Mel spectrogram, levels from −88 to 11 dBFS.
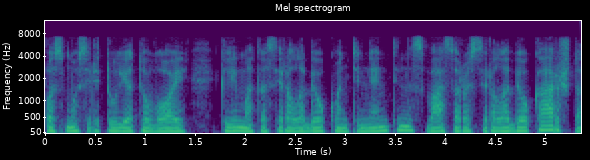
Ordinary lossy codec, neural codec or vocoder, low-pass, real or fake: MP3, 96 kbps; codec, 16 kHz, 4.8 kbps, FACodec; 7.2 kHz; fake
